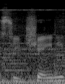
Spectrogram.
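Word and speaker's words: Széchenyi: here the thermal bath i believe it's pronounced the sea chaney baths so we're gonna go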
